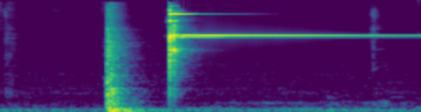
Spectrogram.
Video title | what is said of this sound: Vote Now!! Should I Dump My Fake Morgans Dollars On The Hotel Scammers? Yes or No? Would You Do It? | you should be able to hear the difference there. Much higher pitched.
